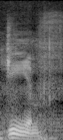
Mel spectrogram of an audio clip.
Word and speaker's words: Geum: going to be putting on these these in GM that's how you pronounce it I'll just get the close one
